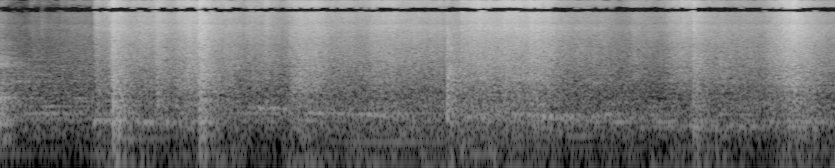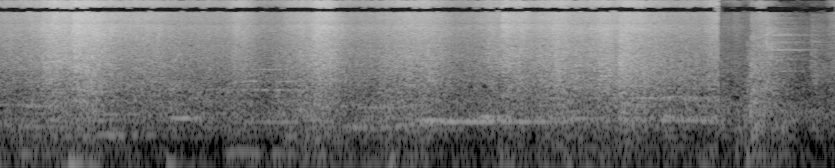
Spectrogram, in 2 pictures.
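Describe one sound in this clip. Plastic wrap rustles and crinkles as it is pulled off.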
